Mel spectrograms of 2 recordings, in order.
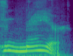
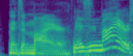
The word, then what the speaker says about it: Minzenmayer: Oh, I was working on that pronunciation, and I think I messed it up. You're fine. You got it. Minzenmayer. Minzenmayer.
